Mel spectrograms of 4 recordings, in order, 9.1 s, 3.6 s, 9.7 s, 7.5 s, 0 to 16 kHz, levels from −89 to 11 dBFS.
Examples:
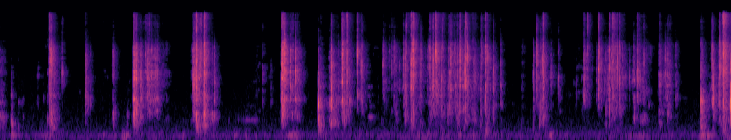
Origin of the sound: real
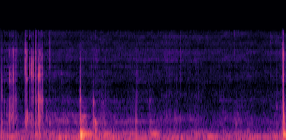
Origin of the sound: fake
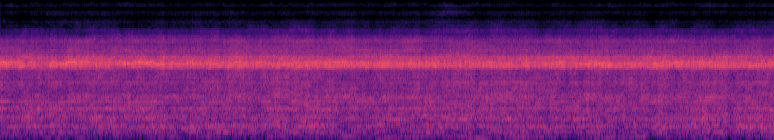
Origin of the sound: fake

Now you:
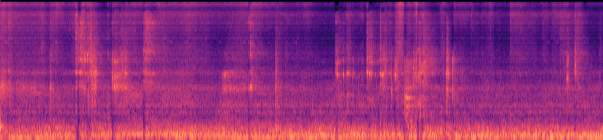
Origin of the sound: fake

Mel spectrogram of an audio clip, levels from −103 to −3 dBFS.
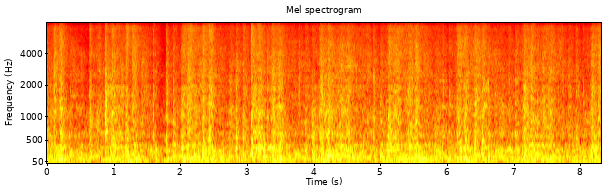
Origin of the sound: fake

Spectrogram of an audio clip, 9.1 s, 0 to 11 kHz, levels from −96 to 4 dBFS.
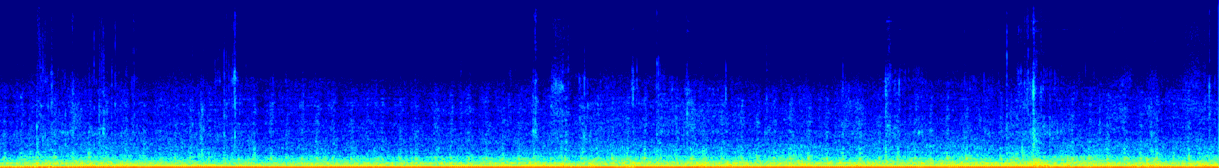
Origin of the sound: real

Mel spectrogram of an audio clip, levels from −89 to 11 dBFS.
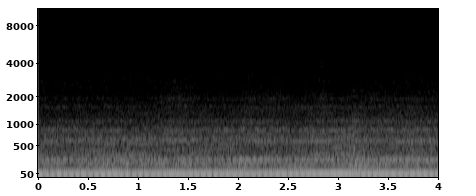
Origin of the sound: fake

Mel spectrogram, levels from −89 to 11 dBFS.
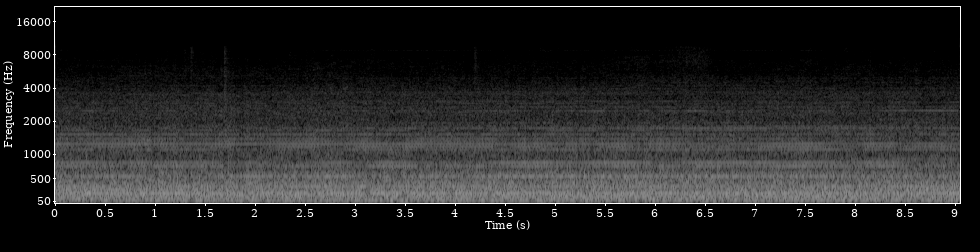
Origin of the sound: real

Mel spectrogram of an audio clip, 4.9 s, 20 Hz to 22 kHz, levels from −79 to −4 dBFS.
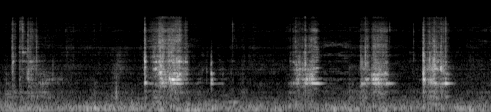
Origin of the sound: fake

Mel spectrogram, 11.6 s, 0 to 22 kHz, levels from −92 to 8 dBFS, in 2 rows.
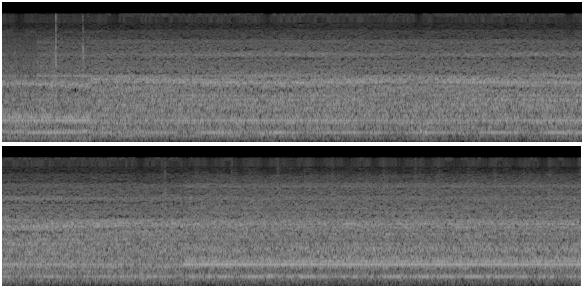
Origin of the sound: real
